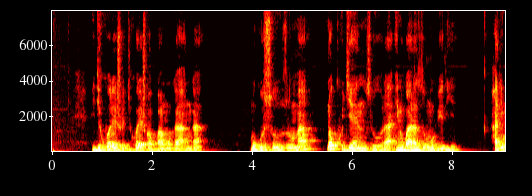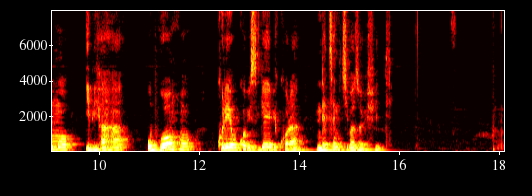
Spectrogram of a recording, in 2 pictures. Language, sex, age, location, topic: Kinyarwanda, male, 18-24, Kigali, health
